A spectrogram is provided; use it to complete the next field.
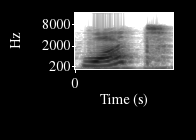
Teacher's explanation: HW, more likely this is used for WH words like what. So you need to blow a little bit of air and then you produce a W sound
